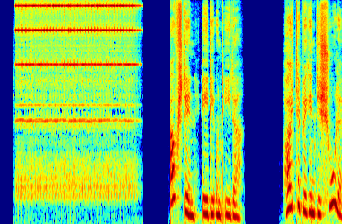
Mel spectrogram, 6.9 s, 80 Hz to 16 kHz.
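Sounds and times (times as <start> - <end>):
alarm clock ringing in the early morning: 0.3 - 2.9
speech: 3.5 - 4.9, 5.7 - 6.8.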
